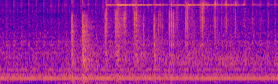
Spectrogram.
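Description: A coin drops and clatters into a donation hat, a burst of bright metallic clinks and rattles that settle quickly, heard on its own over a steady low hum.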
